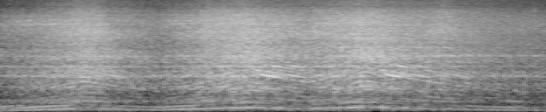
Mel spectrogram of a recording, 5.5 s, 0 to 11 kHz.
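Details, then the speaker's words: Mazda CX7 after a fix for code P2177 (system too lean off idle, bank 1; low fuel pressure named the main culprit) and with codes cleared: the engine climbs cleanly and settles with no hesitation. Normal acceleration. "Yes, right now the vehicle is working perfect. Acceleration is smooth. See no hesitation."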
